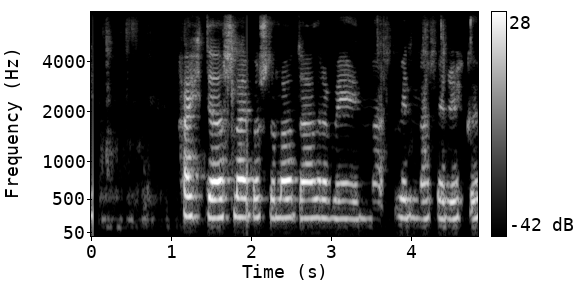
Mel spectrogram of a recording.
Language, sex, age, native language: Icelandic, female, 11, Lithuanian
